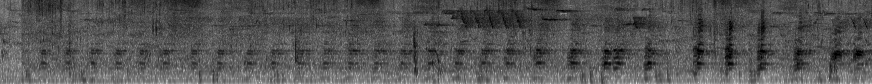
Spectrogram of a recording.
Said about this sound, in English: Do you think we're upsetting that goose? No, they weren't. They were just flying up river, making a racket and calling for his mate now, I think.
